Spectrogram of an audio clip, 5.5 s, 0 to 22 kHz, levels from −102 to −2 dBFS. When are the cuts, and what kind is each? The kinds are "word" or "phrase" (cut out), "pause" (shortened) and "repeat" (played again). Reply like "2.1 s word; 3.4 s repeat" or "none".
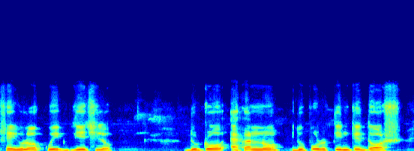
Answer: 0.9 s word; 3.9 s word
